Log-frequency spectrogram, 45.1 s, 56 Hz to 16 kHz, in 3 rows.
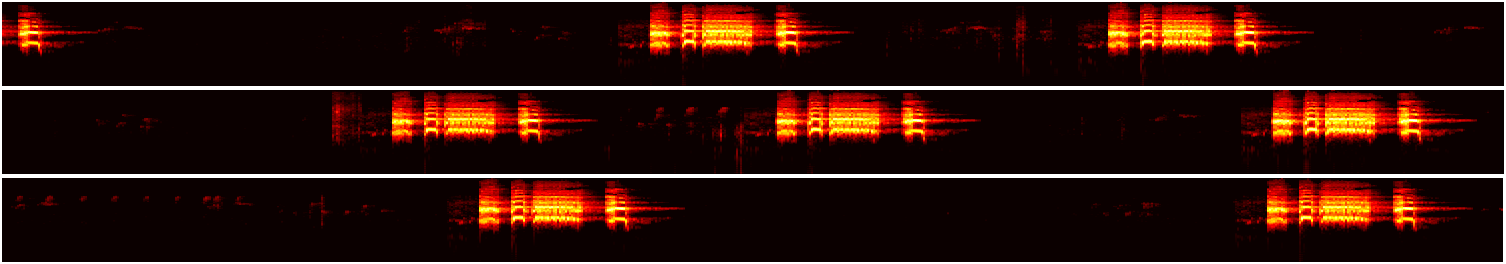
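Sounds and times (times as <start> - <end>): rooster crowing: 42.7 - 44.2.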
